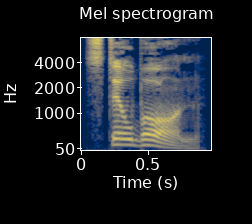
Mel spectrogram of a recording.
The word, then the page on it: stillborn: anglais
